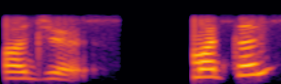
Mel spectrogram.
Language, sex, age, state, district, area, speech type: Nepali, female, 45-60, West Bengal, Kalimpong, rural, conversation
